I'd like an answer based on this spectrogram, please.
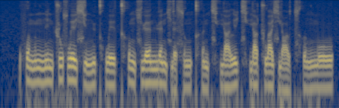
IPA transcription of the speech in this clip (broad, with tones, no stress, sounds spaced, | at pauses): f ɤ˥˧ n̪ ʊ˥˧ ŋ n̪ i˥˧ n ʈ͡ʂ u˥˧ s w e˥˩ ɪ̯ ɕ i˨˩ n̪ y˧˥ kʰ w e˧˥ ɪ̯ kʰ ʊ˥˩ ŋ ɕ ɥ ɛ˥ n̪ ɥ ɛ˥˩ n ɕ ɥ ɛ˩ s ʊ˧˥ ŋ kʰ ə˨˩ n t͡ɕʰ j ä˧˥ l i˥˧ t͡ɕʰ j ä˥˩ ʈ͡ʂ w ä˥ ɕ j ɑ˨˩ ʊ̯ t͡sʰ ɤ˧˥ ŋ n̪ o˥ ʊ̯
